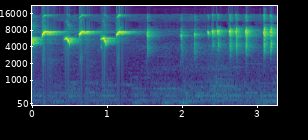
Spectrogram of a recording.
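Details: Lesser shortwing singing: several high, clear whistled slurs falling in pitch, followed by a quick string of tiny ticking chirps.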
